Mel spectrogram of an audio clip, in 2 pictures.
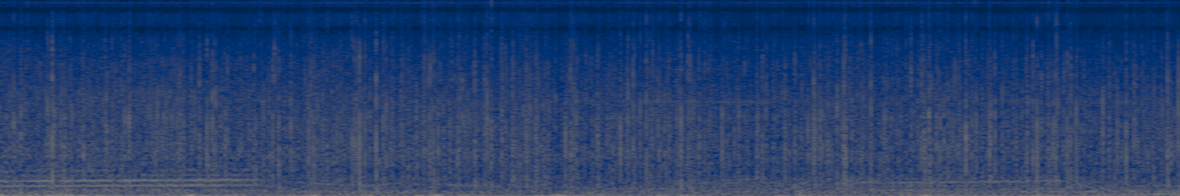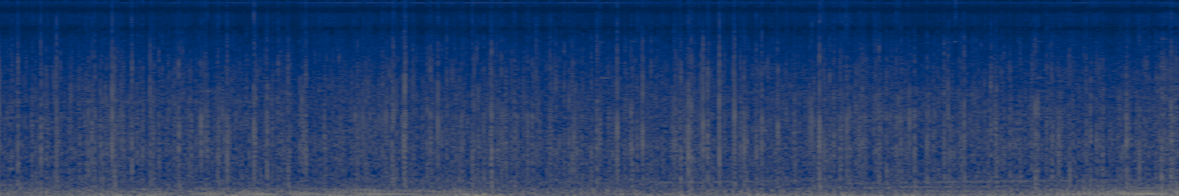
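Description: Steady rain falling, with many individual drops ticking close to the microphone.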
